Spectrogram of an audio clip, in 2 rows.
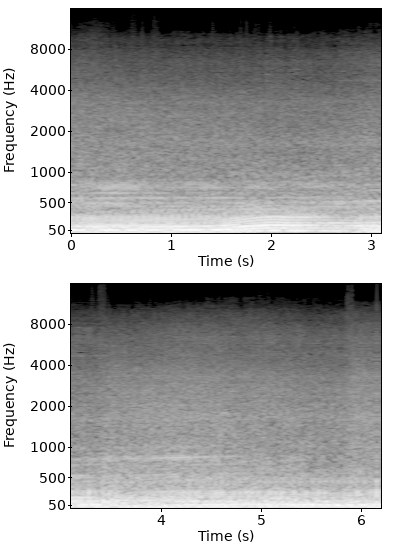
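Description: Turbocharged 1999 Mazda Miata's four-cylinder engine pulling at low speed, heard from the open cockpit; the engine note rises about one and a half seconds in, then drops off near the middle and settles back to a steady run.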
